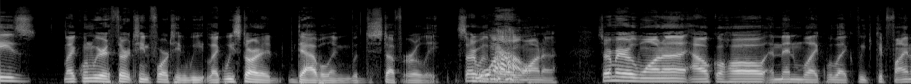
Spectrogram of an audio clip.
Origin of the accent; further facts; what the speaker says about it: Fremont, California, United States; I grew up in Fremont, California.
